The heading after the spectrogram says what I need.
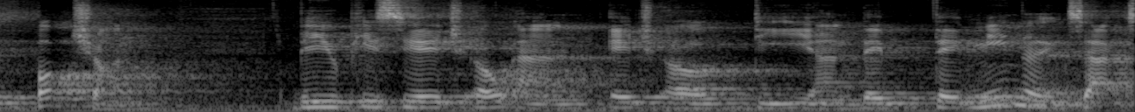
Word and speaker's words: Bupchon: The Korean pronunciation, as they know me in our Korean order, is Bupchon, B-U-P-C-H-O-N-H-O-D-E-N.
